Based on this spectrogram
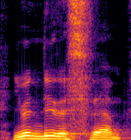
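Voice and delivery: loud, high protest; acted indignant appeal. Fixer appealing to rival gang's code, indignant. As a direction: call them out on the old code.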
